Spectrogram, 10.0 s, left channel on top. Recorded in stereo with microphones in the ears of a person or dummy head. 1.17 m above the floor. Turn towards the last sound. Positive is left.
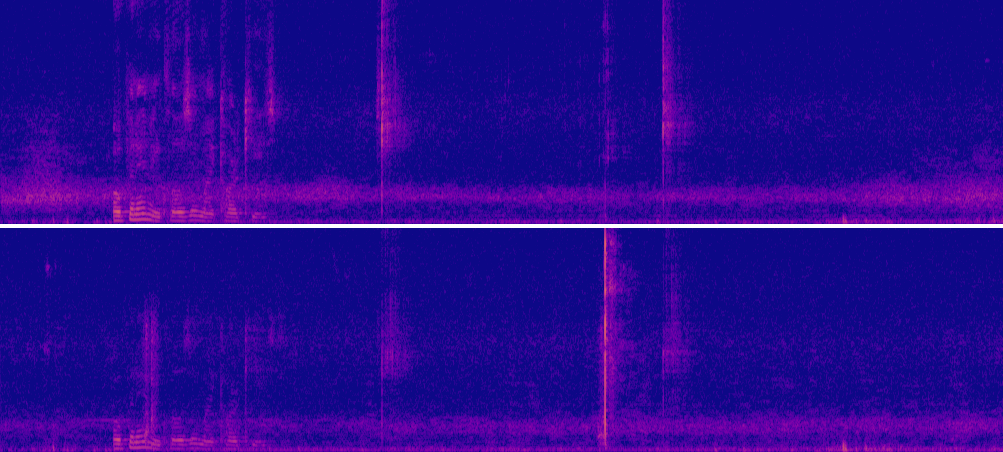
turn(degrees=85)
